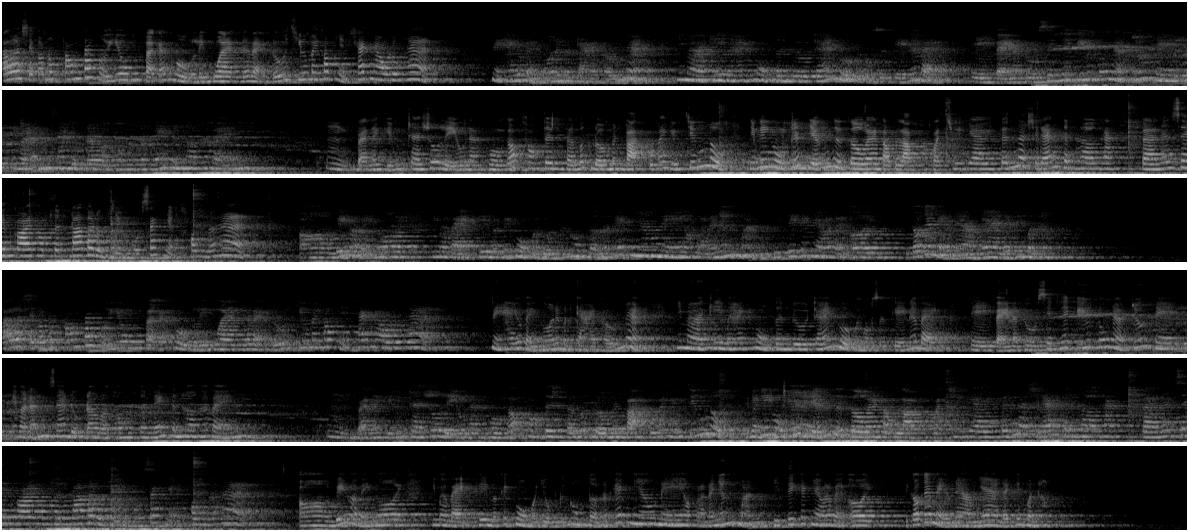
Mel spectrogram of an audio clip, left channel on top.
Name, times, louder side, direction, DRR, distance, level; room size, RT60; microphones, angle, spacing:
voice 1, 0.0-4.3 15.1-23.0 23.2-26.1, left 3 dB, 75° left, 5 dB, 0.4 m, -33 dB
voice 2, 4.9-9.4 9.7-14.3 19.3-20.1 26.7-32.4 32.7-34.2, right 1 dB, 50° right, 3 dB, 0.4 m, -34 dB
sound 1, 10.3-27.0 27.3-27.8, equal, 20° left, 0.4 m, -31 dB
5.0 x 2.5 x 3.0 m, 1.5 s
head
